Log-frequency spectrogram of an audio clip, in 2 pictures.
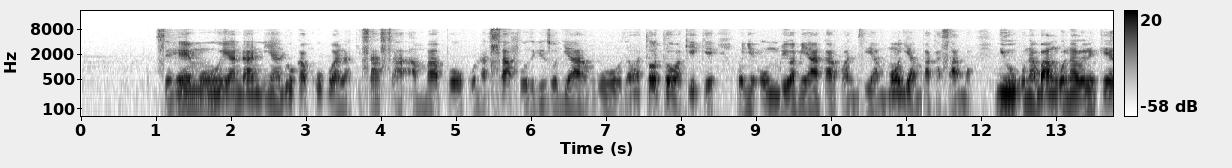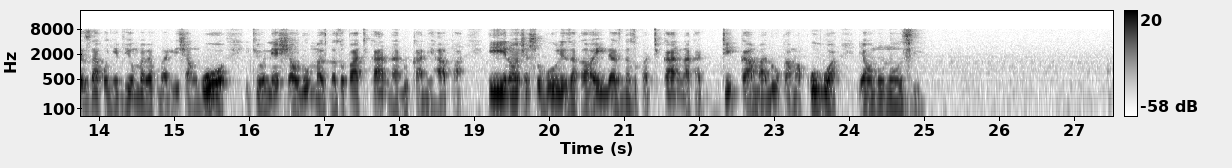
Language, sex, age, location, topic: Swahili, male, 25-35, Dar es Salaam, finance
